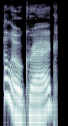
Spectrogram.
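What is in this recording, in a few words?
hello, female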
